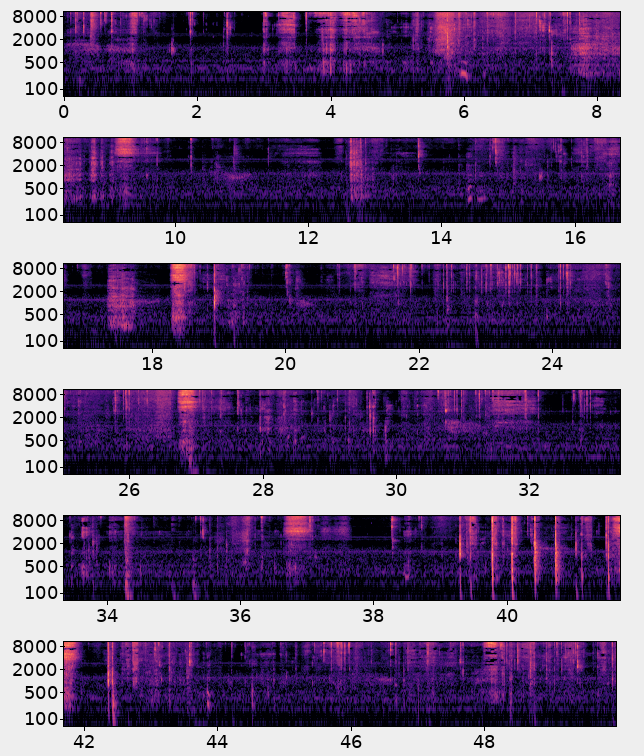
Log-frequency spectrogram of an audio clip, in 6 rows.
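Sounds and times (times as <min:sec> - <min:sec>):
close-up chewing: 0:00.0 - 0:07.8, 0:13.5 - 0:17.0, 0:18.6 - 0:37.2, 0:42.3 - 0:49.9.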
